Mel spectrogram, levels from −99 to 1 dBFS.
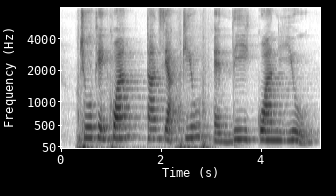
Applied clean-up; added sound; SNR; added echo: none; Bird; 10 dB; reverberation time 0.8 s.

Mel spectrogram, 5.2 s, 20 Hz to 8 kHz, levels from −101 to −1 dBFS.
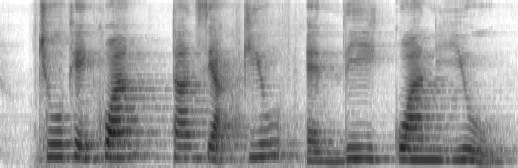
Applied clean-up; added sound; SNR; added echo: neural separator model SepFormer DNS4.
